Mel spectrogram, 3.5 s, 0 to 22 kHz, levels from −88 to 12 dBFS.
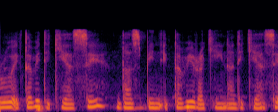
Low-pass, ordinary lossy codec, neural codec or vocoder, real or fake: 7.2 kHz; none; vocoder, 22.05 kHz, 80 mel bands, WaveNeXt; fake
